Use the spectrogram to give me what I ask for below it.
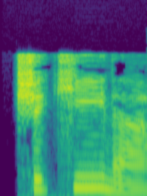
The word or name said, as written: shekhinah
